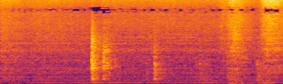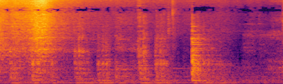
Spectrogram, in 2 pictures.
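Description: Wine sizzling in a hot sauté pan as a wooden spoon stirs it through the vegetables, with scraping swishes against the pan. The sizzle fades over the first second. A sharp knock comes about a second and a half in, with lighter clicks and another knock near the end.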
